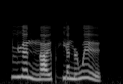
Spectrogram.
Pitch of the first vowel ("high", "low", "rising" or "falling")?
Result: falling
